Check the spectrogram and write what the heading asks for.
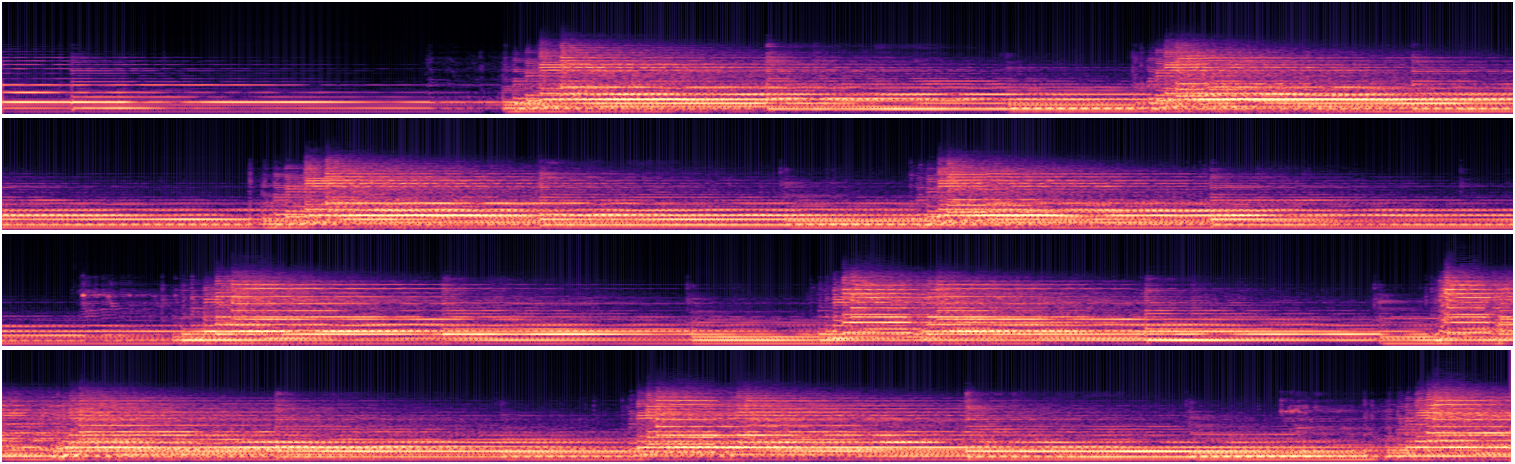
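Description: Solo electric guitar played through a Fender Princeton amplifier with effects and some distortion: a held chord rings for about two seconds, then chords are struck about every three seconds, each ringing out over a steady low tone.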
